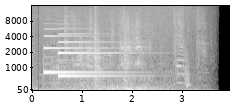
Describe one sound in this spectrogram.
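Elevator doors slide open.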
